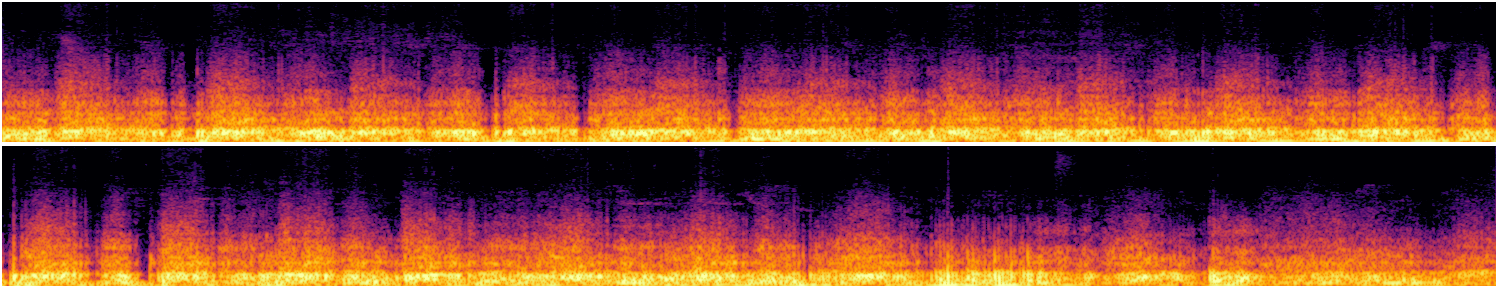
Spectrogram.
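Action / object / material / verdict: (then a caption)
scrape / foam microphone windscreen / foam / none. Fingertips scratch the sides and top of a dark grey foam windscreen on a microphone, producing a dense, continuous rustling scrape. The sound is dominated by low and low-mid rumble with frequent short scratch transients. It has almost no high-frequency content and a steady, close, muffled texture throughout.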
